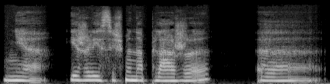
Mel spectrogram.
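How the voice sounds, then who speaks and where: Hesitant woman with a gravelly low voice. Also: little pitch movement, slow pace, no echo, clean studio sound. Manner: hesitant, many filler sounds, addresses listeners politely. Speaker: speech therapist. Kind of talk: explaining exercises to parents.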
